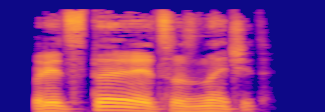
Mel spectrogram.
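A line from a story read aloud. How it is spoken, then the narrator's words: Big man's grunt. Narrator (Russian): хмыкнул здоровяк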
